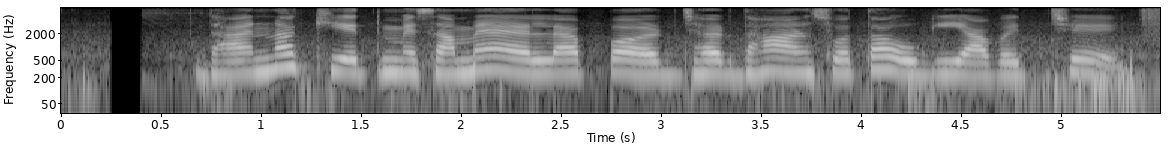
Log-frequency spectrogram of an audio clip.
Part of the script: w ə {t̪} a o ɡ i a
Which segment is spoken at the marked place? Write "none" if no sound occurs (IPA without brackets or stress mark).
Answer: t̪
